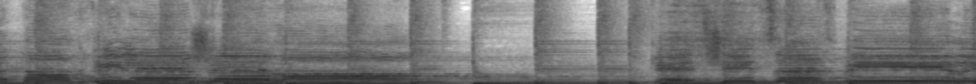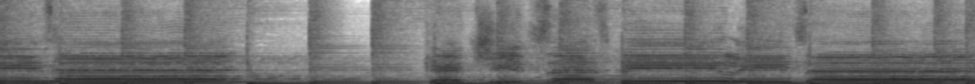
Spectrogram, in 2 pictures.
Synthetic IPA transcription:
t̪ɔɡ̪ʋijɛʒɛla | kɛct͡ʃit͡sɛzbiːlid͡zɛ | kɛct͡ʃit͡sɛzbiːlit͡sɛ

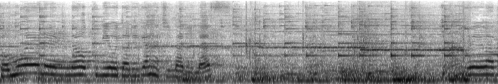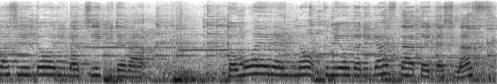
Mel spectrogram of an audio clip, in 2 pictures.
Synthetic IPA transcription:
t̪o̞mo̞e̞ɾẽ̞nːo̞kɯ̟mʲio̞d̪o̞ɾʲiɡahaʑimaɾʲimasɨ̥ | seːβabaɕid̪o̞ːɾʲino̞t͡ɕiːkʲid̪e̞βa | t̪o̞mo̞e̞ɾẽ̞nːo̞kɯ̟mʲio̞d̪o̞ɾʲiɡasɨ̥t̪aːt̪o̞it̪aɕimasɨ̥

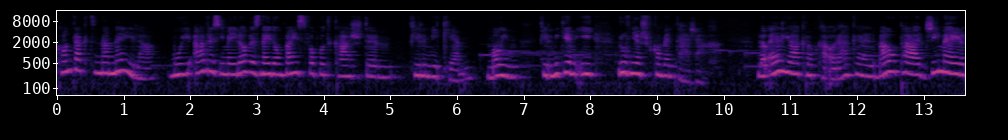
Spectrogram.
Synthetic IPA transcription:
kʰɔnt̪akt̪namɛjla | mujʔad̪ɾɛsimɛjlɔvɘznajd̪ɔ̃w̃p̬aj̃st̪fɔpɔt̪kaʐd̪ɘm | fʲilmʲikʲʰɛmːɔjim | fʲilmʲikʲɛmi | ɾuvɲɛʂfkɔmɛnt̪aʐax | lɔʔɛlʲjakɾɔpka̰ʔɔɾakɛlmawpad͡ʒimɛjl

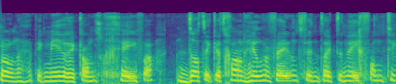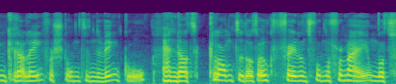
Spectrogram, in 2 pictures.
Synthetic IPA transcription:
ownəɦɛpɪk̚mɪːdərəkɑnsəχə̥χejvə | dɑtɪkɦətχəʋownɦɪːlˠvəɹvejləntfɪntdɑtɪɡ̚dənejχəfɑntinkɪːɹalejnvəːɹstɔntɪndəʋɪŋkəlˠɛndɑtklɑntədɑtowkfəɹv̥ejləntfɔndəvʊːɹmɛjɔmdɑts

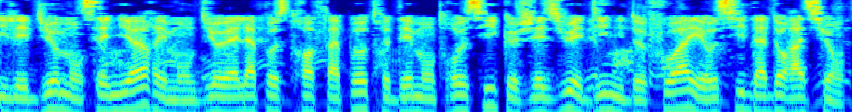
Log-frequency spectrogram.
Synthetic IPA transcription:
ilɛd̪jømɔ̃seɲœʁemɔ̃d̪jøɛlapɔst̪χɔfapot̪χəd̪emɔ̃t̪χosikəʒezyɛd̪iɲd̪əfwaeosid̪ad̪ɔʁasjɔ̃

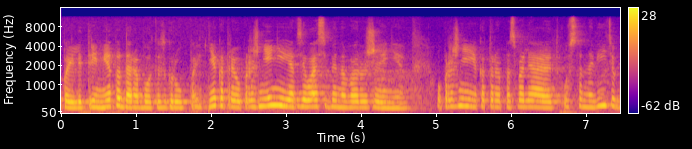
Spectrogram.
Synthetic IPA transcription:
pːəilʲɪt̪ɾʲimʲe̞t̪əd̪əɾɐbo̞t̪ɨzɡɾupːəjnʲekət̪əɾɨjəʊpɾɐʐnʲenʲɪjəjavzʲɪlˠasʲɪbʲenəvɐːɾʊʐɛnʲɪjə | ʊpɾɐʐnʲenʲɪjəkɐt̪o̞ɾəɨjəpəzvɐlʲæjʊt̪ʊst̪ənɐvʲitʲ

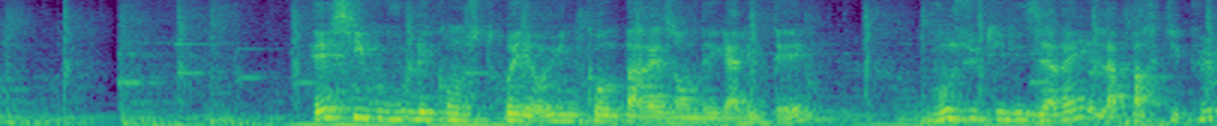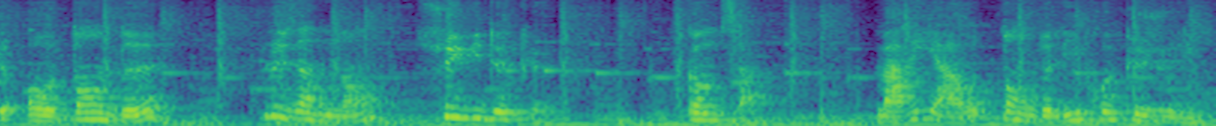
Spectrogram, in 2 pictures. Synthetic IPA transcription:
esivuvulekɔ̃st̪χɥiʁynkɔ̃paʁɛzɔ̃d̪eɡalit̪e | vuzyt̪ilizəʁelapaʁt̪ikʲylot̪ɑ̃d̪ə | plyzɛ̃d̪nɑ̃sɥivid̪əkʲø̰ | kɔmsa̰ | maʁiaot̪ɑ̃d̪əlivʁəkəʒəli

